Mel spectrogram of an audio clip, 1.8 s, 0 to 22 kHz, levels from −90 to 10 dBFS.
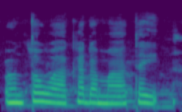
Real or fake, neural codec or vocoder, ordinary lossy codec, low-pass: real; none; none; 14.4 kHz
